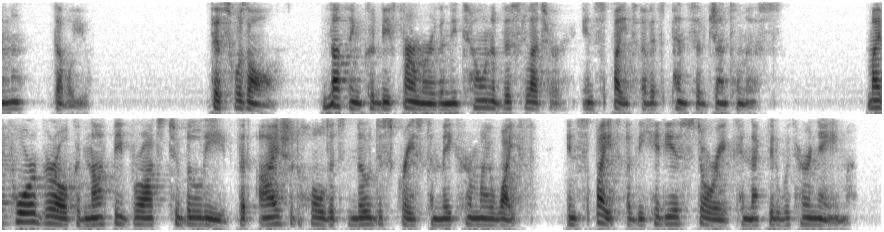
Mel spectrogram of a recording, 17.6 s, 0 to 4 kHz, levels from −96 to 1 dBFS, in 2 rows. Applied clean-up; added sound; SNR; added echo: none; none; none; none.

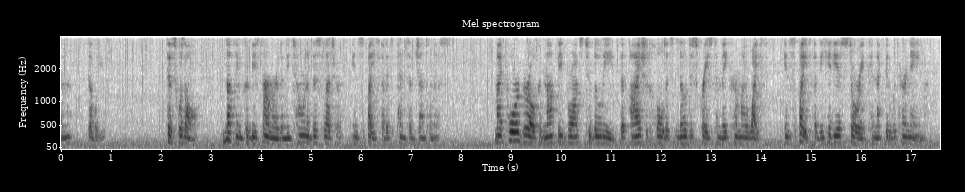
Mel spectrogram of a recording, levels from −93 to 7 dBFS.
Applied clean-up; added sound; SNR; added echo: none; Fire; 16 dB; reverberation time 0.2 s.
